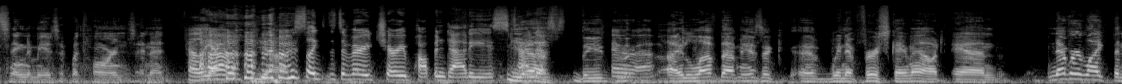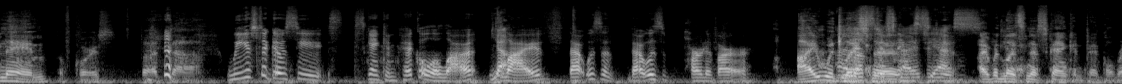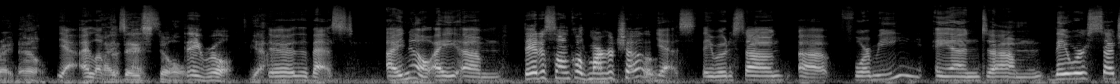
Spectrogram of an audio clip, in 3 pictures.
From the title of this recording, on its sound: In the Car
